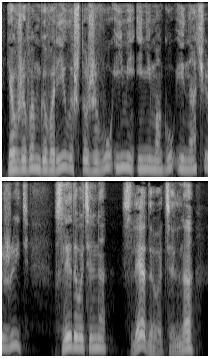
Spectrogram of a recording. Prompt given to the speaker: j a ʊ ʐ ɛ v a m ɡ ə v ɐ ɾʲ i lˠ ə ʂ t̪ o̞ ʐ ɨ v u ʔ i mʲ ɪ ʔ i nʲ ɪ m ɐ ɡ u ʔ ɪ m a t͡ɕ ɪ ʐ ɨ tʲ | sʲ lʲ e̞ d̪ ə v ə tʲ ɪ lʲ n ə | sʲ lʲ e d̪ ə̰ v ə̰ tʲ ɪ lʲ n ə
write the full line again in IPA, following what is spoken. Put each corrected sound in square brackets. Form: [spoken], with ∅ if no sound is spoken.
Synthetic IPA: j a ʊ ʐ ɛ v a m ɡ ə v ɐ ɾʲ i lˠ ə ʂ t̪ o̞ ʐ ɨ v u ʔ i mʲ ɪ ʔ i nʲ ɪ m ɐ ɡ u ʔ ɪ [n] a t͡ɕ ɪ ʐ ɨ tʲ | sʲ lʲ e̞ d̪ ə v ə tʲ ɪ lʲ n ə | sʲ lʲ e d̪ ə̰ v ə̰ tʲ ɪ lʲ n ə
